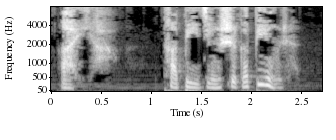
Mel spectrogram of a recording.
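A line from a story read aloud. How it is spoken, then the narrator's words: Low sighing voice. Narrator (Chinese): 林小姐叹气，低声说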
